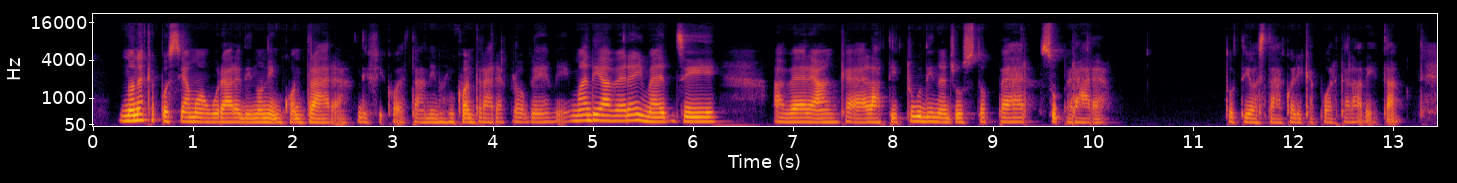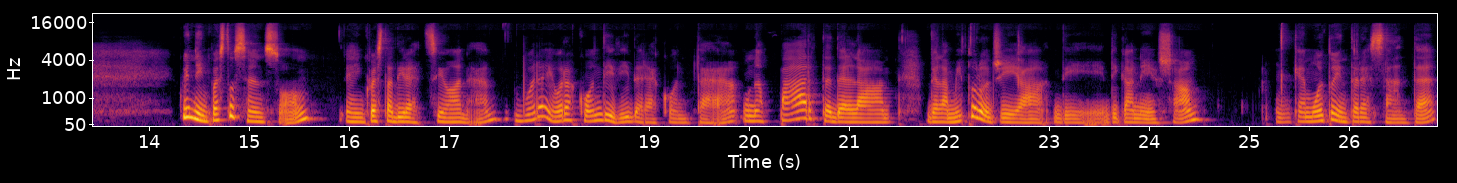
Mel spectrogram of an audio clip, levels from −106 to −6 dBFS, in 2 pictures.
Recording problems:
none

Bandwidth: 15.5 kHz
